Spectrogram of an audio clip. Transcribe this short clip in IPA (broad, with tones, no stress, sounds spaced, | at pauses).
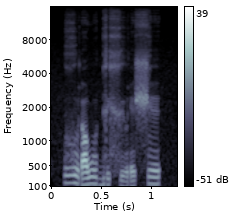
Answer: ɣ u˥˩ ɾ ɒ˥ w u˧ ɡʲ ʊ˧ xʲ u˩ ɾ ɪ˥˩ ʃ ɪ˥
